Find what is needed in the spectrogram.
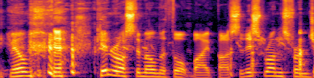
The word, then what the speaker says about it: Milnathort: Milnathort.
